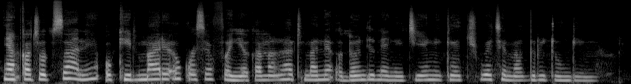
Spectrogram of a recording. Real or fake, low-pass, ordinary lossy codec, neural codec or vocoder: fake; none; none; codec, 44.1 kHz, 2.6 kbps, DAC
